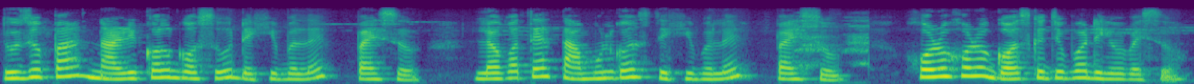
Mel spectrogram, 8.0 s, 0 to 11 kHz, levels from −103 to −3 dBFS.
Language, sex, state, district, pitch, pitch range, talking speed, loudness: Assamese, female, Assam, Sonitpur, 245 Hz, 220-290 Hz, 120 wpm, -17 LUFS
